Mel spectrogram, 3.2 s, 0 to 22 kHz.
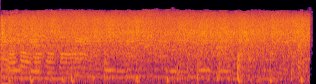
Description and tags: nyc washsquarejazzfountainsnip
Snippet from fountain perspective of ambiance recorded in Washington Square in Manhattan while a saxophonist and a drummer improvise and the fountain hosts strange modern art performers recorded with DS-40 and edited in Wavosaur.
new-york-city, jazz, washington-square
